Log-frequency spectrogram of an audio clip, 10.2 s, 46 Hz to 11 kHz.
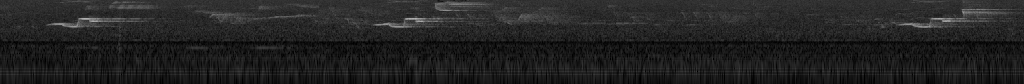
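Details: A wood thrush in Michigan on May 21 gives three flute-like phrases, each a few clear low notes ending in a high, shimmering trill, spaced several seconds apart over steady background hiss.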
